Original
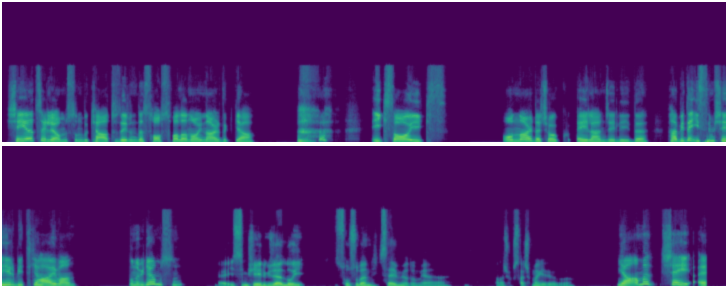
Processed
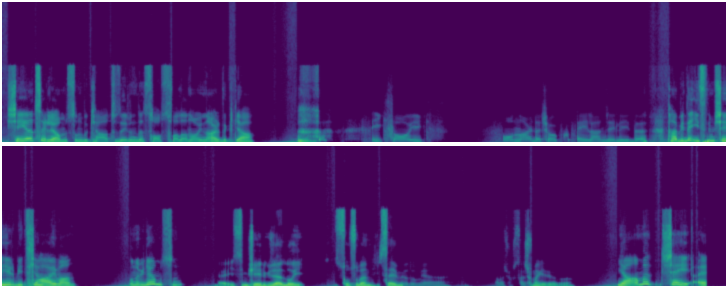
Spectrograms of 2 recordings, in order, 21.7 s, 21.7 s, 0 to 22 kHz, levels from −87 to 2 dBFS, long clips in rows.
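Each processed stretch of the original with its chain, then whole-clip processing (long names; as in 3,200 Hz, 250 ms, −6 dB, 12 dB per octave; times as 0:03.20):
0:00.91–0:03.13: high-shelf EQ 6,800 Hz +7.5 dB + downward compressor 10 to 1, threshold −26 dBFS
0:04.76–0:09.62: low-pass filter 2,200 Hz 24 dB per octave + spectral tilt +4.5 dB per octave + downward compressor, threshold −36 dBFS
0:16.86–0:18.73: comb filter 2.9 ms, depth 80% + downward compressor 2 to 1, threshold −52 dBFS
whole clip: parametric band 3,600 Hz −13.5 dB 3 octaves; background raised ahead of every attack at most 99 dB per second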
